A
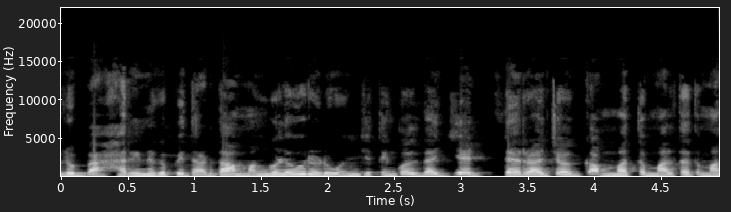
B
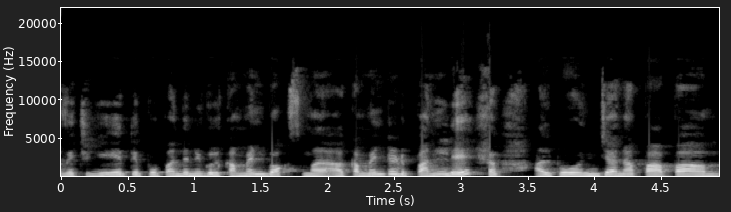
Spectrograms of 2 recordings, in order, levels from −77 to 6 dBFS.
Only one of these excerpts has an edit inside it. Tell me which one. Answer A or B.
B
